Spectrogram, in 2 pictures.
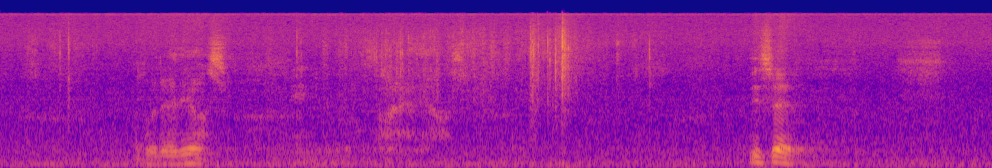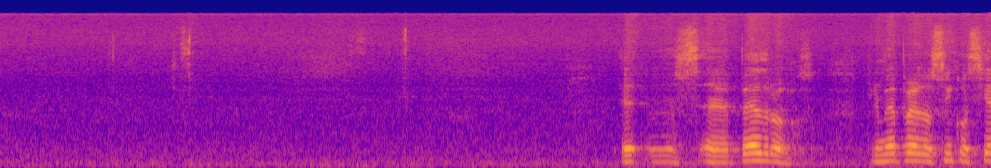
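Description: A middle-aged man speaks slowly into a microphone, with long pauses.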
